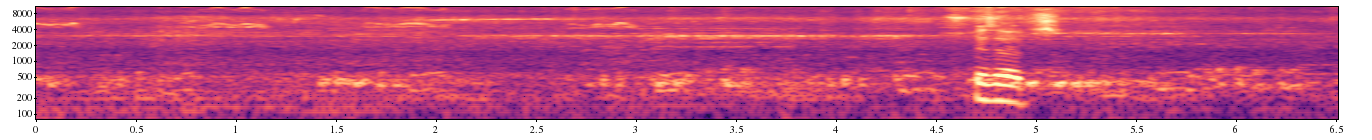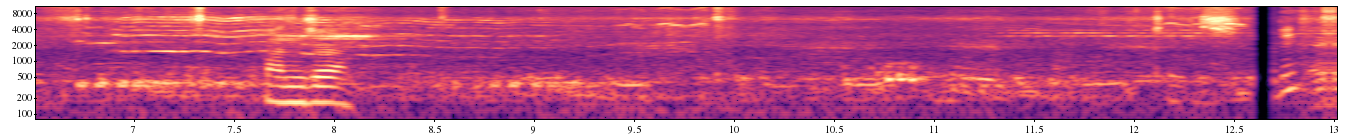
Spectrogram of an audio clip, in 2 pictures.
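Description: Low, rolling coos from several Arsad and Andhra pigeons in a loft, a steady murmur with a few louder bursts, heard beneath someone talking close by.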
